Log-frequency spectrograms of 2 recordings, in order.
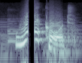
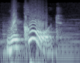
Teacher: as a noun the stress usually falls on the first syllable and as a verb the stress usually falls on the second syllable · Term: word stress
